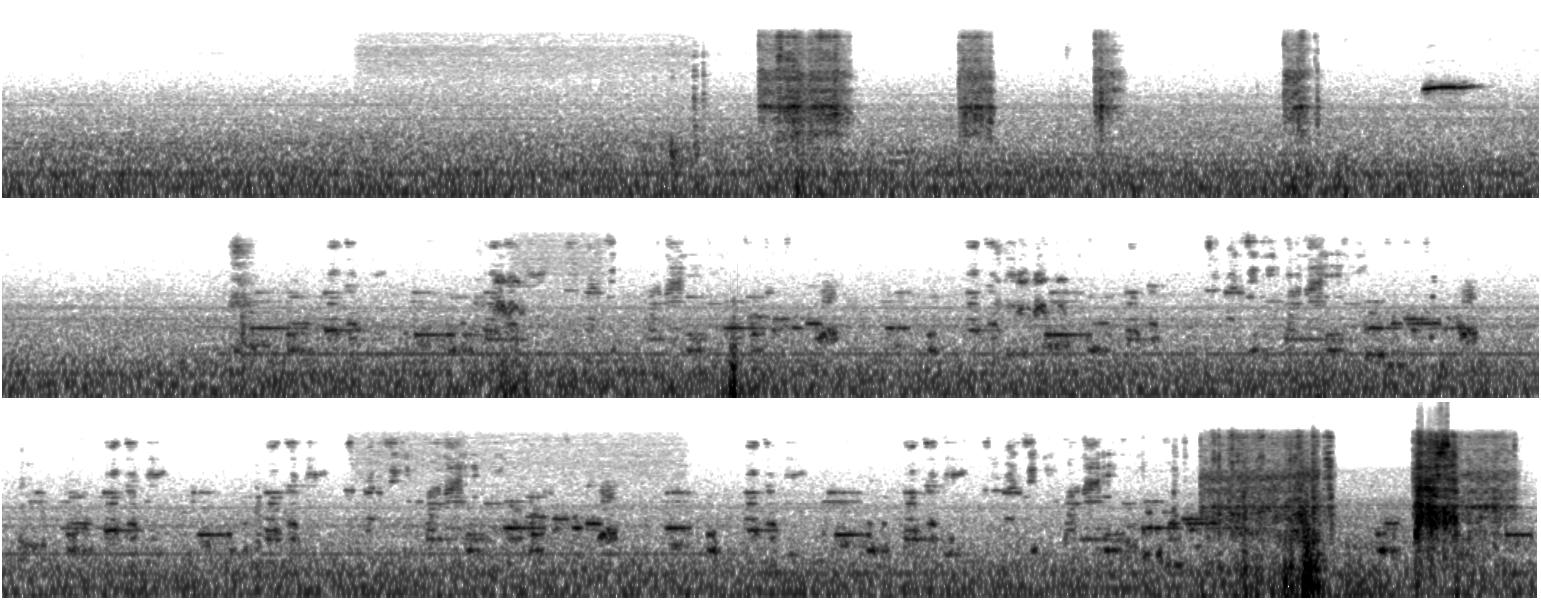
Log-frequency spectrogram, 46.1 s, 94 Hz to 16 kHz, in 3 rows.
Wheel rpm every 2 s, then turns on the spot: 0, 0, 0, 0, 70, 10, 10, 0, 0, 0, 0, 0, 0, 0, 0, 0, 0, 0, 0, 0, 0, 80, 80.
none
